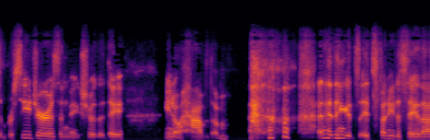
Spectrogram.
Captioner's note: laughs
